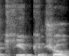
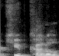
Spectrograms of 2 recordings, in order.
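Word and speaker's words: kubectl: we add an annotation you know there's a cube control command uh where you can or cube cuddle depending on how you pronounce it where you can actually just add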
